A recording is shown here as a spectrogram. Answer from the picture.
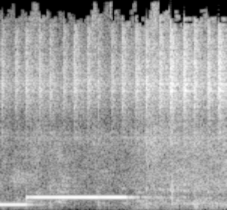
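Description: Competition timer beeping over the gym's sound system: a low beep ending just after the start, then a higher, longer beep lasting about a second. It signals the start of a climbing period.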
